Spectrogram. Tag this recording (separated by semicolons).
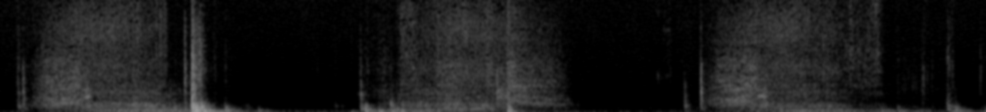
Patio; field; recording; Metal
